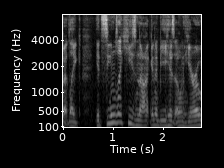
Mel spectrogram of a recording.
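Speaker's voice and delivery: normal talking voice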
